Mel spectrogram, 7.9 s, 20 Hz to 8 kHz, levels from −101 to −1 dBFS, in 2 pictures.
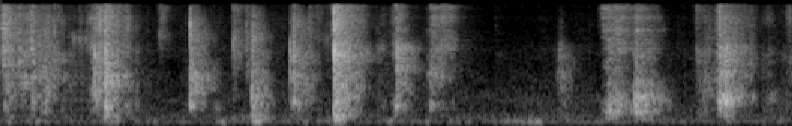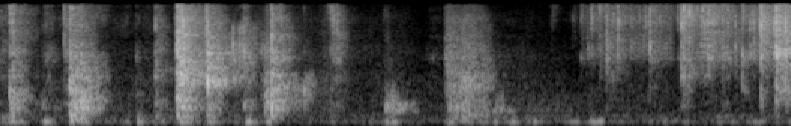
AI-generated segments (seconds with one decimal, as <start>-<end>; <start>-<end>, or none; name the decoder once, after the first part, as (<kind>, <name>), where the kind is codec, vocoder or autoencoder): none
